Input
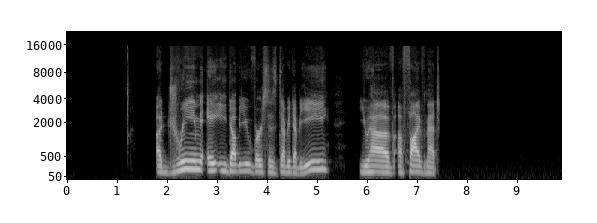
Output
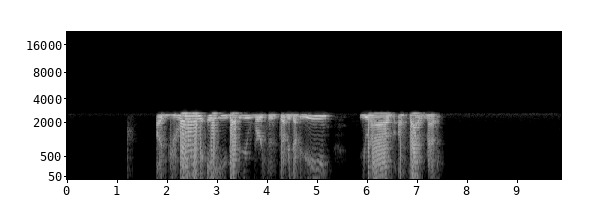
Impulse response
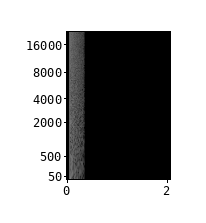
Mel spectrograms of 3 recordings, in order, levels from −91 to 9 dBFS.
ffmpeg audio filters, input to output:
-filter_complex "[0:a]lowshelf=frequency=330:gain=10.5,aeval=exprs='(mod(2.11*val(0)+1,2)-1)/2.11':channel_layout=same,lowpass=frequency=2200:width_type=q:width=0.5098,lowpass=frequency=2200:width_type=q:width=0.6013,lowpass=frequency=2200:width_type=q:width=0.9,lowpass=frequency=2200:width_type=q:width=2.563,afreqshift=-2600,asplit=2[link_01][link_02];[1:a]atrim=start_sample=2205,afade=type=out:start_time=0.15:duration=0.01,atrim=end_sample=7056[link_03];[link_02][link_03]afir=irnorm=-1:irlink=0,volume=-15dB[link_04];[link_01][link_04]amix=inputs=2:normalize=0,flanger=delay=7.8:depth=2:regen=-78:speed=0.28:shape=triangular,volume=1.5dB"

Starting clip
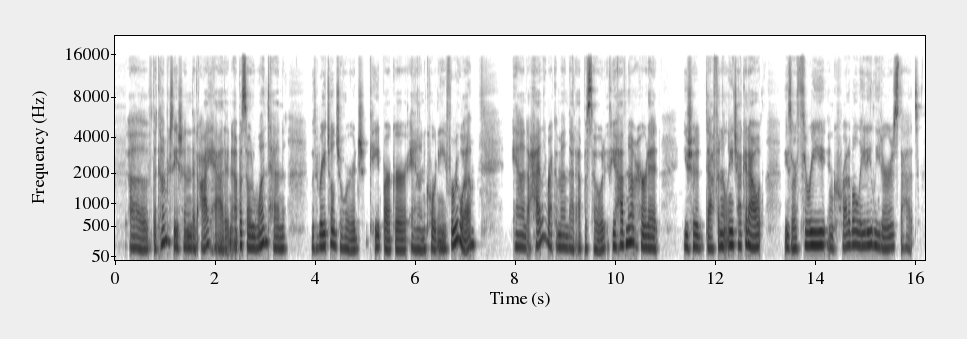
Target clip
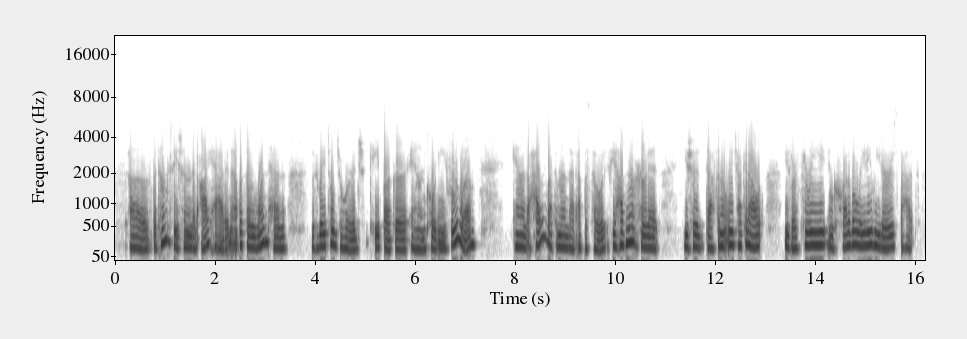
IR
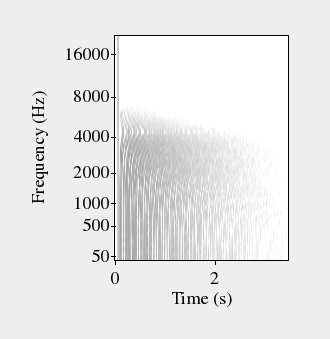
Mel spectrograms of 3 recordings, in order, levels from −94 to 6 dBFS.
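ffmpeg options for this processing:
-filter_complex "[0:a]lowpass=frequency=1300:width=0.5412,lowpass=frequency=1300:width=1.3066,asoftclip=type=tanh:threshold=-10dB,acrossover=split=190|1000[link_01][link_02][link_03];[link_01]acompressor=threshold=-31dB:ratio=4[link_04];[link_02]acompressor=threshold=-20dB:ratio=4[link_05];[link_03]acompressor=threshold=-46dB:ratio=4[link_06];[link_04][link_05][link_06]amix=inputs=3:normalize=0"

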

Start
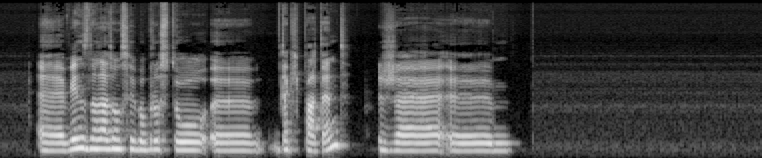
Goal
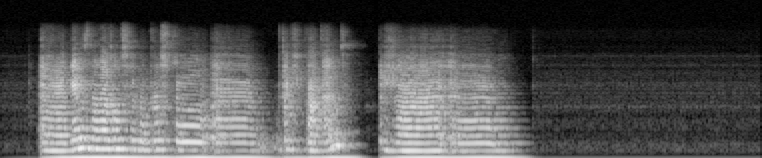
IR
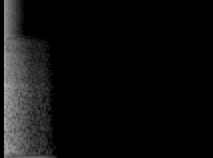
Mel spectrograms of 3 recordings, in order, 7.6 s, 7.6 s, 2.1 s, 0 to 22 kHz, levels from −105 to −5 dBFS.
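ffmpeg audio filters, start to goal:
-filter_complex "[0:a]aeval=exprs='max(val(0),0)':channel_layout=same,aresample=22050,aresample=44100[link_01];[1:a]atrim=start_sample=2205,afade=type=out:start_time=0.29:duration=0.01,atrim=end_sample=13230[link_02];[link_01][link_02]afir=irnorm=-1:irlink=0,acrusher=bits=11:mix=0:aa=0.000001,volume=-4.5dB"

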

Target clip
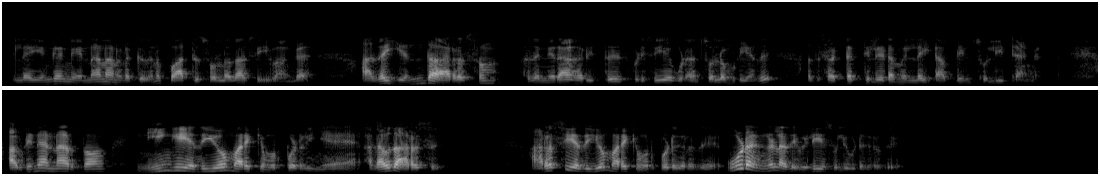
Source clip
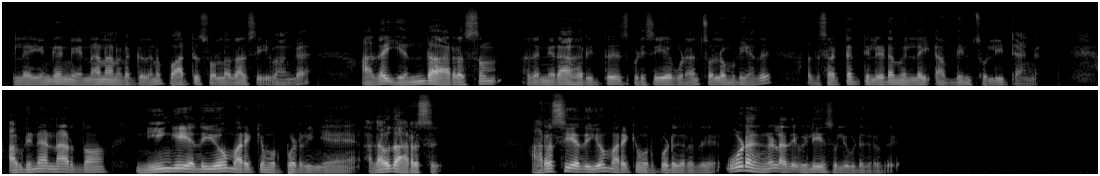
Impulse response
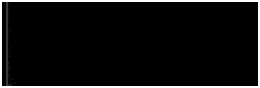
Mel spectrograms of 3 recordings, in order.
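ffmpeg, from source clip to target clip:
-filter_complex "[1:a]atrim=start_sample=2205,asetrate=61740,aresample=44100[link_01];[0:a][link_01]afir=irnorm=-1:irlink=0,highpass=frequency=550:width_type=q:width=0.5412,highpass=frequency=550:width_type=q:width=1.307,lowpass=frequency=3200:width_type=q:width=0.5176,lowpass=frequency=3200:width_type=q:width=0.7071,lowpass=frequency=3200:width_type=q:width=1.932,afreqshift=-100,volume=7.5dB"

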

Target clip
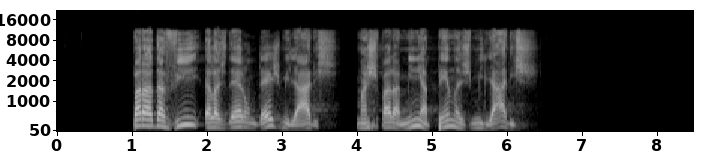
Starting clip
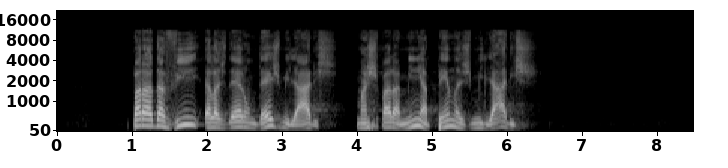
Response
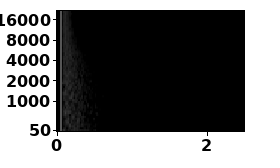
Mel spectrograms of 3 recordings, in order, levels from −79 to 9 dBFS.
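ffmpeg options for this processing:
-filter_complex "[0:a]crystalizer=i=9.5:c=0,acrusher=bits=7:mix=0:aa=0.5,asettb=1/sr,asplit=3[link_01][link_02][link_03];[link_01]atrim=end=2.464[link_04];[link_02]atrim=start=2.46:end=3.01,asetpts=PTS-STARTPTS,afade=type=in:duration=0.004:curve=qsin,afade=type=out:start_time=0.546:duration=0.004:curve=qsin,highpass=180,lowpass=4100[link_05];[link_03]atrim=start=3.006[link_06];[link_04][link_05]acrossfade=duration=0.004:curve1=hsin:curve2=qsin[link_07];[link_07][link_06]acrossfade=duration=0.004:curve1=qsin:curve2=hsin,volume=-3dB"

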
